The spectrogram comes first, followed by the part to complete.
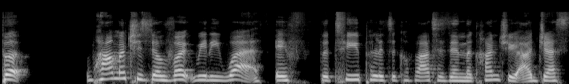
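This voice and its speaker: A woman is speaking. She has a British accent. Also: quiet background. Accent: very British. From Ghana. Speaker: activist. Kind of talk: podcast interview.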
